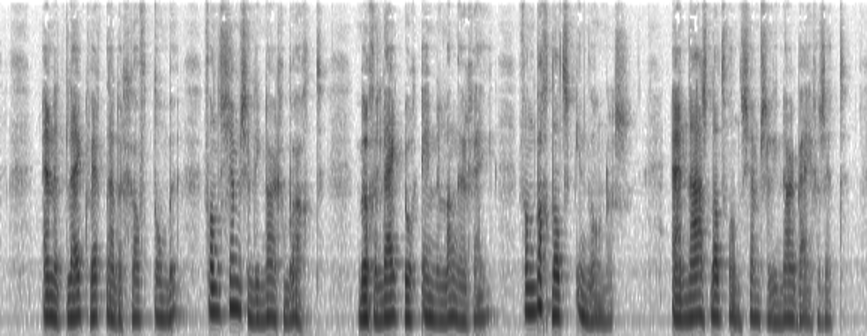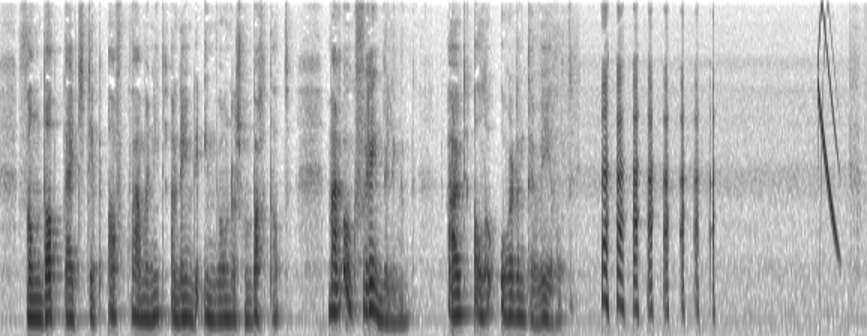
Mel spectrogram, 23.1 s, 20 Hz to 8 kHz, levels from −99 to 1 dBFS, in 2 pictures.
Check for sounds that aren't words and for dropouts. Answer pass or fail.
fail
